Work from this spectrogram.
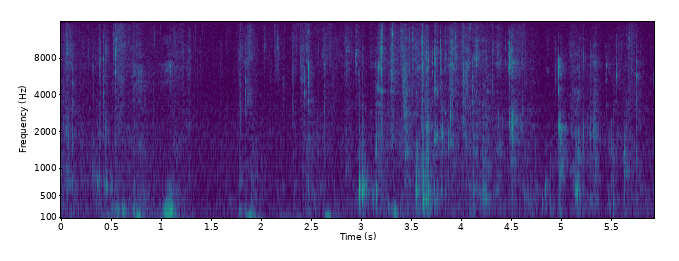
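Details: A pit bull chews raw meat indoors: sharp wet clicks and crunches come in uneven bursts, with a few duller thuds of biting between quieter moments.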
